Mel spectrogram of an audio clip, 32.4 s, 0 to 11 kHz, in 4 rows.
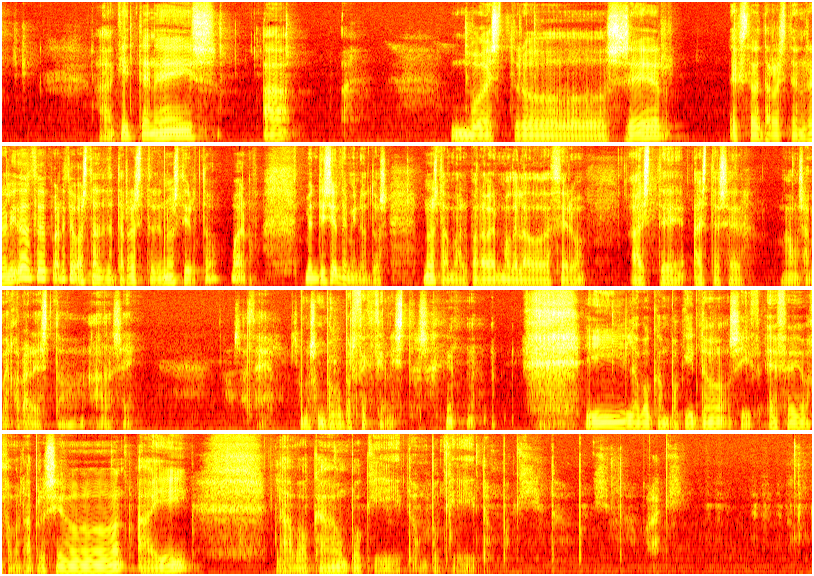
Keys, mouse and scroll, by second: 1.4 KP_5, 6.8-8.4 middle drag, 8.7-10.4 middle drag, 13.5-15.1 middle drag, 15.3 middle click, 17.4 click, 22.8-23.7 scroll up 1, 23.7-25.4 middle drag, 25.0 shift+f, 27.2-31.5 middle drag, 29.0-32.2 drag.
